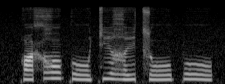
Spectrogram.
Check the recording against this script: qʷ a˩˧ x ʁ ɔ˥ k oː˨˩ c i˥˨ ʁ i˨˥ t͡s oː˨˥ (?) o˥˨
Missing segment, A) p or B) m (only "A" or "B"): A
